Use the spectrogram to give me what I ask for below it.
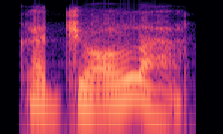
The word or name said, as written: Cajola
